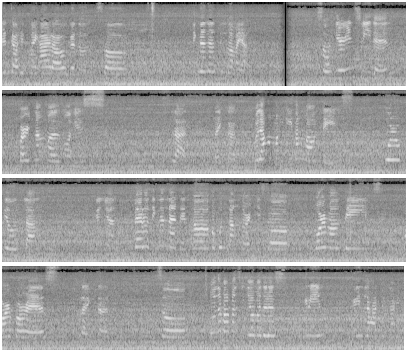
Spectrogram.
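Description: Steady low road and engine rumble inside a motorhome cab at motorway speed, with a voice over it throughout. The sound drops out for a moment about six seconds in.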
